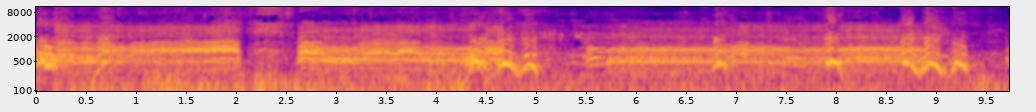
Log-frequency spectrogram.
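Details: Aggressive Dogo Argentino voicing long, steady, tonal growl-whines, broken by brief pauses and a few short rising-falling yelps near the end, while a person urges it on with "come on".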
